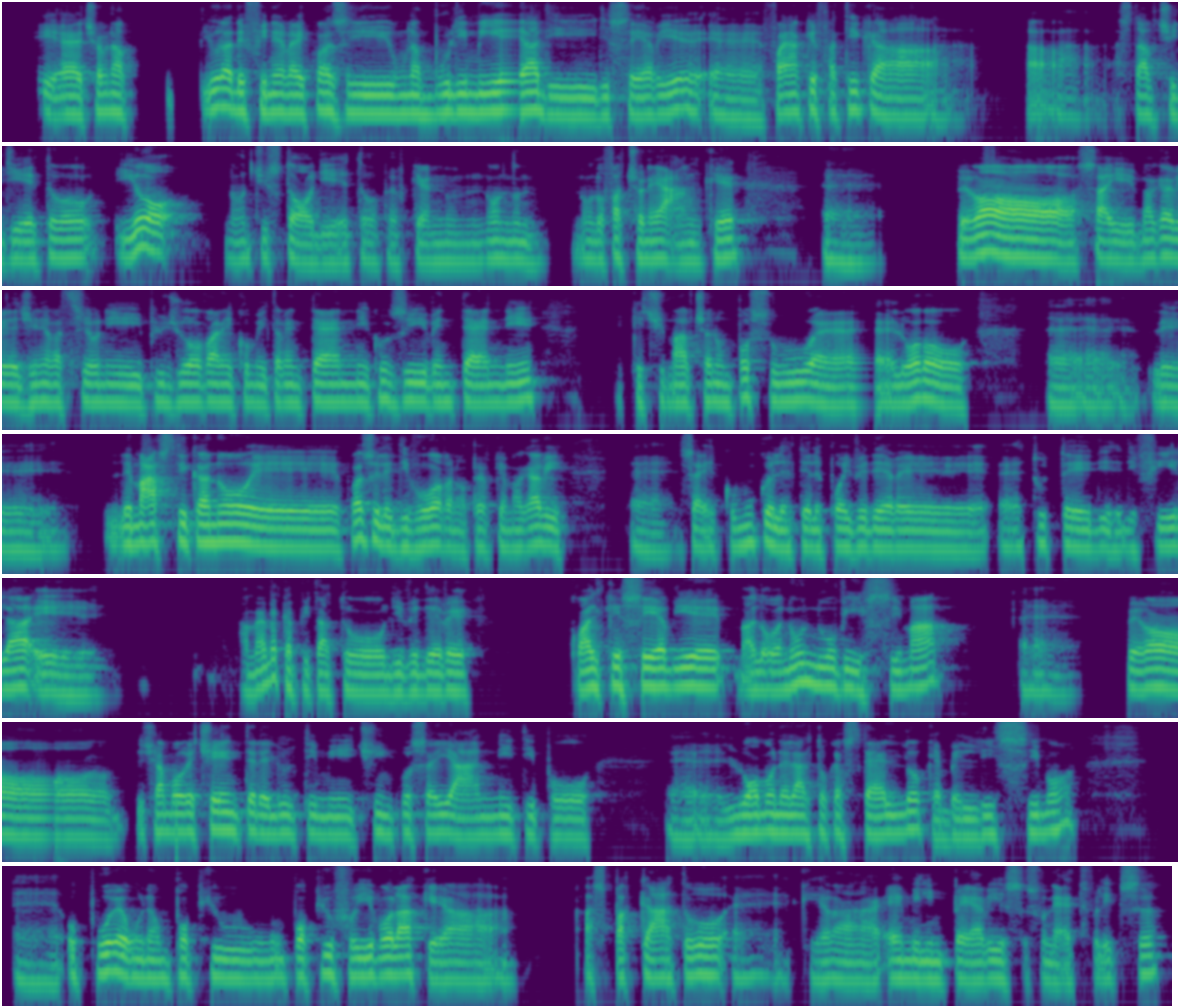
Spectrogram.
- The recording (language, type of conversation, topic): Italian, podcast, In che modo la nostalgia influisce su ciò che guardiamo, secondo te?
- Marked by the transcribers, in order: none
